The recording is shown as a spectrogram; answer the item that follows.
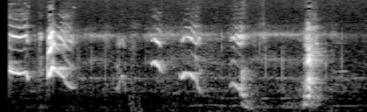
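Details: Young Hokkaido dog facing a vacuum cleaner indoors, giving high, squealing whines and yelps that bend up and down, in short bursts with brief pauses between them.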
